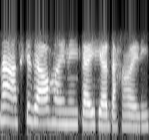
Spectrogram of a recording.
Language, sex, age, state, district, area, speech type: Bengali, female, 18-30, West Bengal, Alipurduar, rural, conversation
